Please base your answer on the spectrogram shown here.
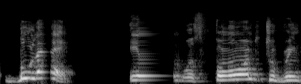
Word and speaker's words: Boule: The Boule is an acronym for Sigma Pi Phi, demons, and pronounced Boule.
